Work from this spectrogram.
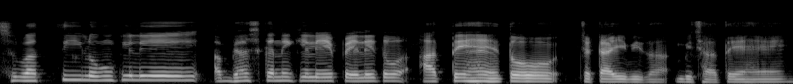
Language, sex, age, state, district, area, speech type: Hindi, male, 45-60, Uttar Pradesh, Ghazipur, rural, spontaneous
